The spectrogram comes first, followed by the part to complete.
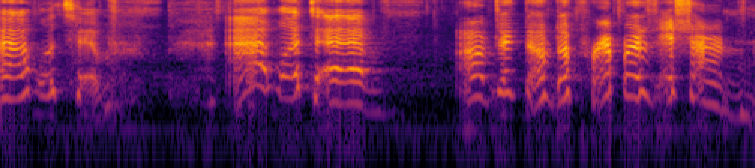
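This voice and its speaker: A put-on character voice, playful in tone, at a moderate pace. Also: woman. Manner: silly, playful.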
